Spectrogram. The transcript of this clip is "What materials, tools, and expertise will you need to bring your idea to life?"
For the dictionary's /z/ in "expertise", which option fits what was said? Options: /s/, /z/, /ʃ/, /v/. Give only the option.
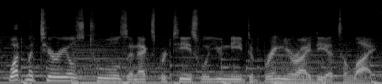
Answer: /z/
